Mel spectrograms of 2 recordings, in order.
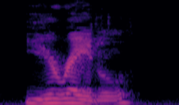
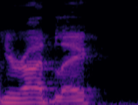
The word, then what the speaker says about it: Yuradle: Y-U-R-A-D-L-E, Uradel. – Okay. – It is not Uradle.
